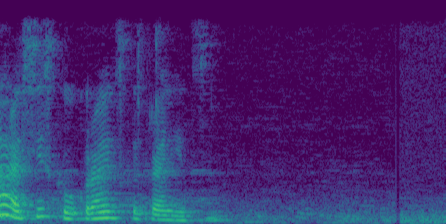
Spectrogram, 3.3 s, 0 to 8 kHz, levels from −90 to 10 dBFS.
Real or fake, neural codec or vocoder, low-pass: real; none; 7.2 kHz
